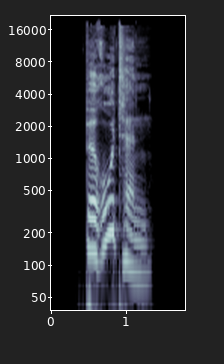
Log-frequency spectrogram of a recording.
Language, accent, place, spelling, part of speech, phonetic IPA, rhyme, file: German, Germany, Berlin, beruhten, verb, [bəˈʁuːtn̩], -uːtn̩, De-beruhten.ogg
- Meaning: inflection of beruht: 1. strong genitive masculine/neuter singular 2. weak/mixed genitive/dative all-gender singular 3. strong/weak/mixed accusative masculine singular 4. strong dative plural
